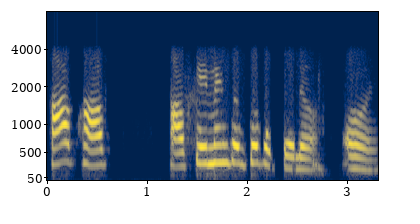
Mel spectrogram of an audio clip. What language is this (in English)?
Konkani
